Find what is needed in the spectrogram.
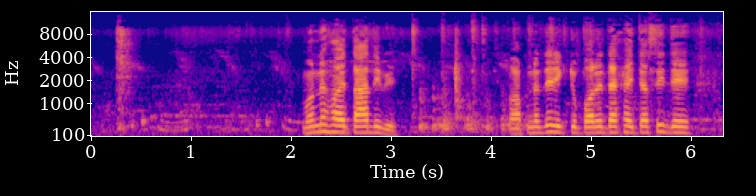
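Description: Domestic pigeons cooing, several wavering calls that come one after another in the second half.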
